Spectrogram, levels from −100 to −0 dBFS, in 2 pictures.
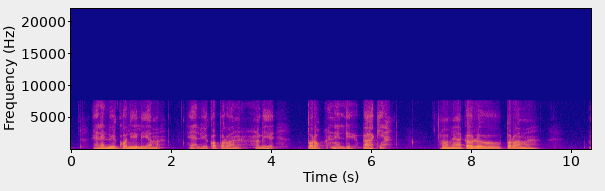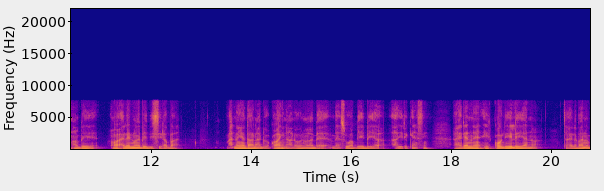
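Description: Speech, and the whole way through it carries the signature of 4-bit ADPCM compression: a gritty hiss that rides up and down with the level, loudest on the strongest syllables, plus a crunchy smear on sharp onsets where the adaptive step can't keep up. The damage is heavy. Nothing comes through above about 7.7 kHz, so it sounds dull too, which fits a 16 kHz sample rate and a 64 kbps stream.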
